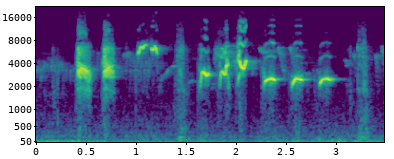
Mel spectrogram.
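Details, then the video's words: Greater green leafbird song meant to get caged birds singing: loud harsh bursts and mixed chirps, followed by three steady level whistles repeated about every quarter second. "Suara Cucak Hijau Biar cepat gancor"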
